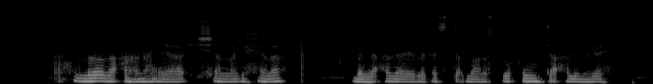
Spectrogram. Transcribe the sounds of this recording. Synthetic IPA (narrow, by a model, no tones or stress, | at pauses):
lɔːðɐʕɑːnɦɐjaːʔɪʃɐlɐɣɐhɛlɐ | bɐðɛːʕɑðɐɛːlɐɣɐɪst̪ʰɪ̰ʕmaːlɔsuːqɛjnt̪ʰɐ̰ʕɑ̰lɐmɪɣɐ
